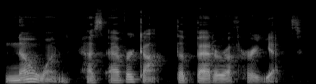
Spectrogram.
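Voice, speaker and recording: A man voicing a gentle but firm female schoolteacher from a storybook, polite, measured and earnest. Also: low voice. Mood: cautioning.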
